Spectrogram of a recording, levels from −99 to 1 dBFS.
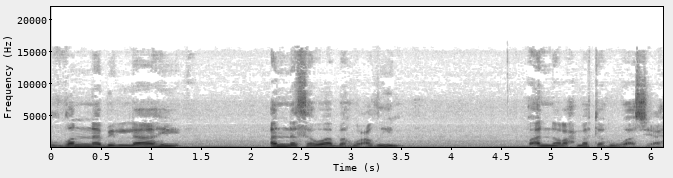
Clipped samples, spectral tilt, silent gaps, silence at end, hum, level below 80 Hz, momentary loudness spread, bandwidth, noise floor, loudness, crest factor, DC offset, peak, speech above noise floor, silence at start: under 0.1%; -5.5 dB/octave; none; 0 s; none; -46 dBFS; 21 LU; 16 kHz; -47 dBFS; -26 LUFS; 16 dB; under 0.1%; -10 dBFS; 22 dB; 0 s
